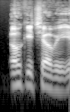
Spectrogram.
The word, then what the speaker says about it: Okeechobee: Okeechobee, yeah.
